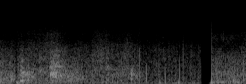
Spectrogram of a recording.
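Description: Commotion of a room full of men getting up from their desks: shuffling feet, scraping furniture and handled papers, with faint murmuring, over the steady hiss of an old film soundtrack.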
